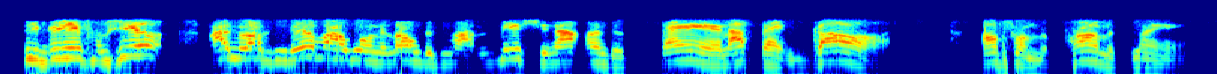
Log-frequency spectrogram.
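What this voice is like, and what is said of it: Southern US accent. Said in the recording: “I like your accent too. You got a nice like south down south accent. ... I'm southern and I'm country”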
